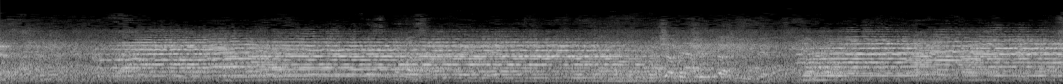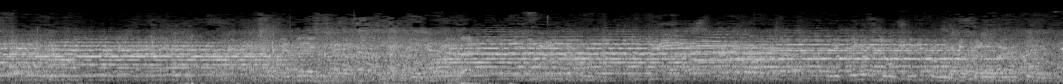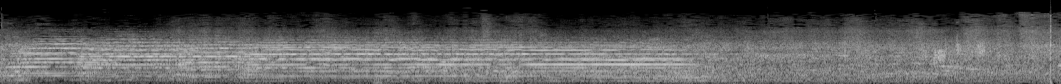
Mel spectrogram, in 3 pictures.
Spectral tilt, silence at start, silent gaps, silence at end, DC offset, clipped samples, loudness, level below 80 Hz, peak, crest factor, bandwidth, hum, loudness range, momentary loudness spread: -3 dB/octave; 0 s; none; 0 s; under 0.1%; under 0.1%; -15 LUFS; -46 dBFS; 0 dBFS; 16 dB; 12.5 kHz; none; 3 LU; 6 LU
